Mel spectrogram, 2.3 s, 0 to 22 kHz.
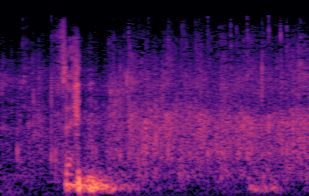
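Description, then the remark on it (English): An audience claps after hearing of a 25-year marriage, the applause swelling in a brief louder burst early on before settling into a steady, moderate patter of many hands that carries on to the end. “If they do clap, I don't know if they're clapping because they're like, wow, she put up with you, 25, wow, that's nice”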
